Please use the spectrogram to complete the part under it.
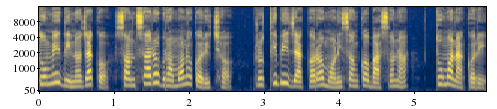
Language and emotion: Odia, neutral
